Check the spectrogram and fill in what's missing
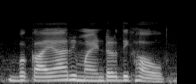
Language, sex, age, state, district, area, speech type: Punjabi, female, 30-45, Punjab, Amritsar, urban, read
